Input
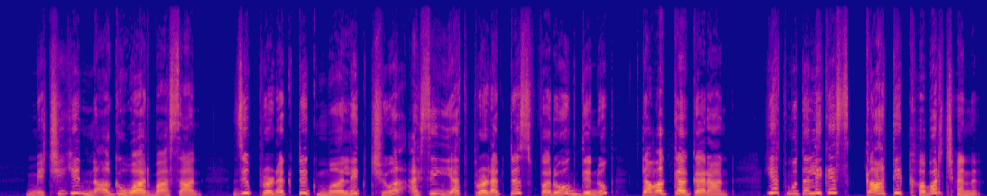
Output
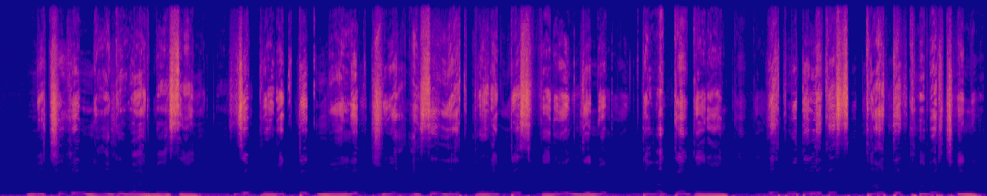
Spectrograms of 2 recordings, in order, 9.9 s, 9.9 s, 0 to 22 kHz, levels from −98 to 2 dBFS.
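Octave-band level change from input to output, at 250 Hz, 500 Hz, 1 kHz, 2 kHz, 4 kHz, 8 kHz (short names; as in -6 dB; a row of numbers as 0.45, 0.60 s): -17.0 dB, under -40 dB, under -40 dB, under -40 dB, under -30 dB, +5.5 dB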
